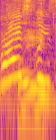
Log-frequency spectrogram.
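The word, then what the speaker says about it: Wriothesley: Let's go head him off at Risley's office. Ry Ryzley. I can never pronounce his name. Ryz Ry Ris. It's weird because you don't pronounce the the in his name.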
